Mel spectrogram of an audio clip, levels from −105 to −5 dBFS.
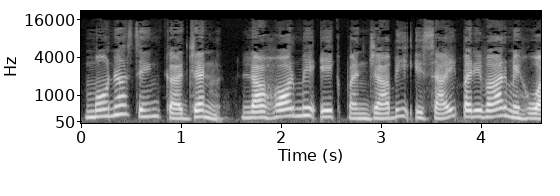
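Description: Nothing in this recording stands out as a technical fault, so there's no problem to point to at any moment.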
